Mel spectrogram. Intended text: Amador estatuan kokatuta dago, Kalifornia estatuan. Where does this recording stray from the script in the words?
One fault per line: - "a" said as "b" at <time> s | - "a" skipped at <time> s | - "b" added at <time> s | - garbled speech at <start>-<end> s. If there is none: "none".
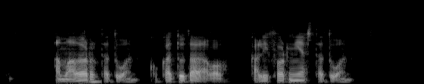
none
